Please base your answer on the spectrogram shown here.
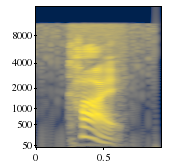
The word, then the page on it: kai4: chinese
